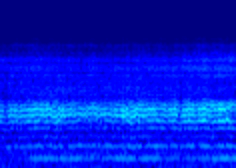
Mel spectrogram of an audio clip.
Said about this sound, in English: Wow. Why is there bees on this app? They're really coming at you with everything they got.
